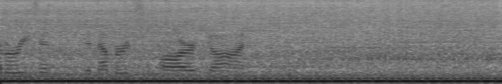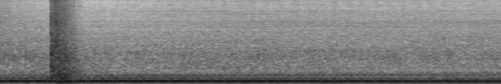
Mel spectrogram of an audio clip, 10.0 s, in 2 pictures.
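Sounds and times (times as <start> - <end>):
car engine idling: 0.0 - 10.0
car hood shutting thump: 5.5 - 6.1.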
